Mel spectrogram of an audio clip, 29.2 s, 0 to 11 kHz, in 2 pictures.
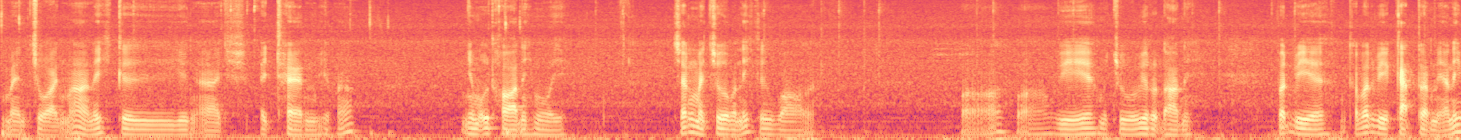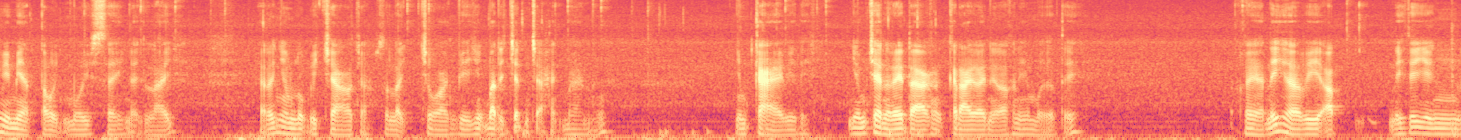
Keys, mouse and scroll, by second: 1.1 middle click, 2.4 double click, 3.0-3.4 typing, 5.1 scroll, 5.2 scroll down 1, 5.8 scroll, 5.8 middle click, 6.4-7.0 scroll up 1, 7.0 scroll down 1, 7.4 middle click, 8.3 scroll down 1, 8.5 middle click, 9.1-9.7 scroll up 1, 9.7 middle click, 10.2-10.5 scroll down 1, 10.5 middle click, 11.0-11.6 scroll up 1, 11.8 middle click, 12.4 scroll down 1, 12.6 middle click, 13.2-13.9 scroll up 1, 13.9 middle click, 14.4 scroll up 1, 14.6-15.2 scroll down 1, 15.2 middle click, 16.2 double click, 16.6 middle click, 17.0 e, 17.4-17.7 scroll up 1, 18.2-18.5 scroll up 1, 18.7 double click, 19.4 typing, 20.4 double click, 20.8 middle click, 21.1 typing, 21.9 Escape, 22.1 Escape, 22.7 double click, 23.1 middle click, 23.4 typing, 24.0 scroll down 1, 24.1-24.9 scroll up 2, 24.4 j, 24.9 j, 25.6 scroll down 1, 25.9 j, 27.2 scroll, 27.2 scroll up 1, 27.5 j, 28.0 right click.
